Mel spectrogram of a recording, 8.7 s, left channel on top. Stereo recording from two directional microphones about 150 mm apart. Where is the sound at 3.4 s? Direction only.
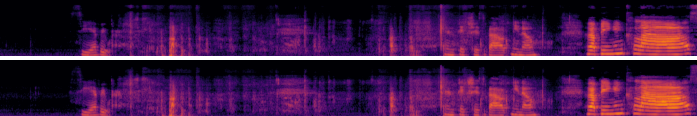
40° left (ahead or behind).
